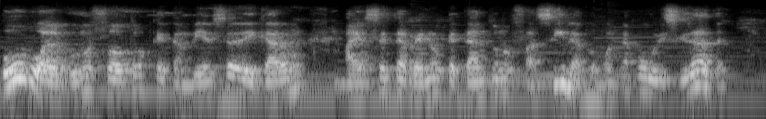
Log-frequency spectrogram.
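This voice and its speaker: Over music in the background, a man with a Venezuelan accent speaks fairly quickly at a medium pitch with lively intonation. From Maracay, Venezuela. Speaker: radio announcer. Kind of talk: interview answer.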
